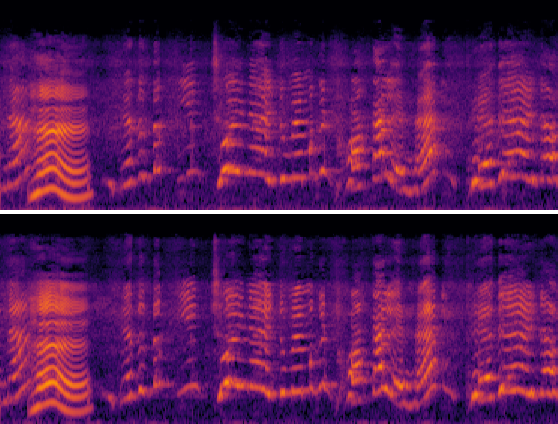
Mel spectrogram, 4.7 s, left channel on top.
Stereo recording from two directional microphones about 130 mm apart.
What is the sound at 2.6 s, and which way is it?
Children playing, 20° left (ahead or behind).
